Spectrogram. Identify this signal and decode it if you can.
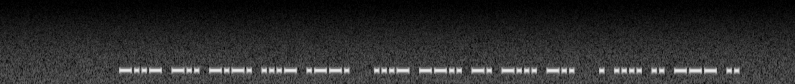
Morse code, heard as a keyed tone, machine-sent, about 32 wpm, 650 Hz. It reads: XDCVP VZNBD EHIOI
